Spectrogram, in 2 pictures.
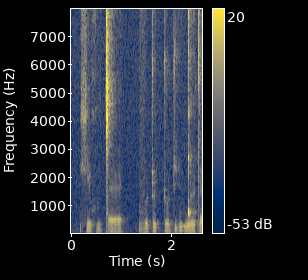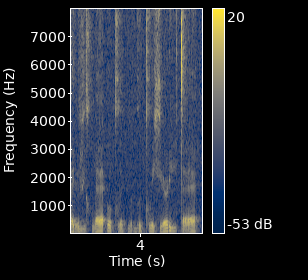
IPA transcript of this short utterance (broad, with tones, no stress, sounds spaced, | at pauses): xʲ æ˥˩ xʷ e˧ ǀ æ˧ | v o˧˥ ʈ ə˞˥˩ kʷ ʈ o˧ ʈ i˧˥ w ŋ͡ǃ ə˞˧˥ t æ˧ ɾʲ o˧ vʲ o˧ x w æ˧˥ ʔ o˥˩ kʷʼ ɛ˧˥ kʷ e˧˥ ɡʷ i˧˥ kʷʼ e˥˩ xʲ ə˞˧˥ ɽ i˧˥ t æ˧˥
